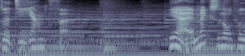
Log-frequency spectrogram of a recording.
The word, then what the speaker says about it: Diantha: Also, I think it is actually meant to be pronounced as Diantha, isn't it? Like Diane, I suppose. But when we first encountered her, I think I called her Diantha.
